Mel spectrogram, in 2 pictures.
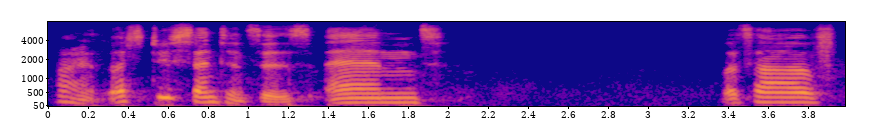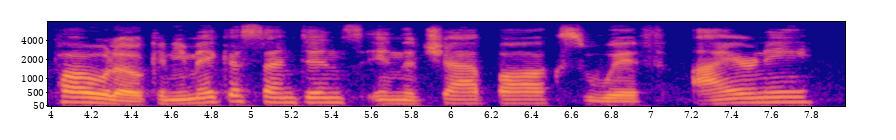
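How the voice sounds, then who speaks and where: A man's voice: on the high side, animated, a little slow. A man teaching an interactive online vocabulary class, encouraging students and prompting them with questions. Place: online group video class. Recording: dull, lo-fi online call audio.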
